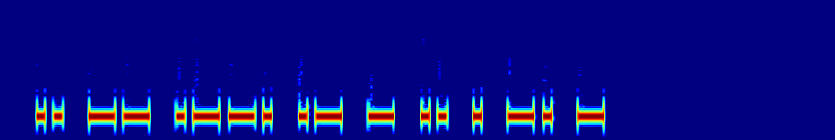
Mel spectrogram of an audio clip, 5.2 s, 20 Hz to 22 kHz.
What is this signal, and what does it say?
Morse code, heard as a keyed tone, about 21 wpm, 700 Hz. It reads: IMPATIENT
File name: 9 Letter Words - First 3 Letters Given - 22wpm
